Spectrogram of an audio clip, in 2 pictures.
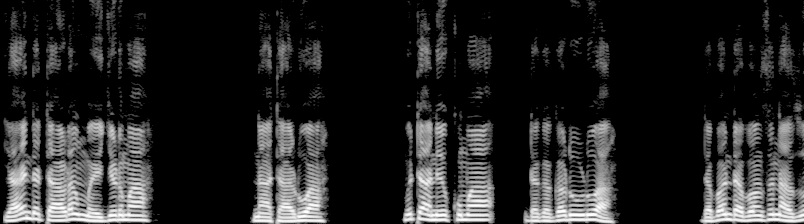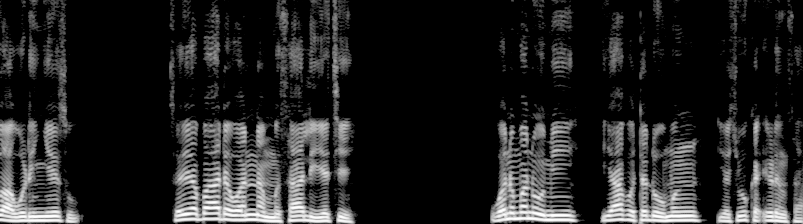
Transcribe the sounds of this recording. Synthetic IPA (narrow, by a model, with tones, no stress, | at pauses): jaː˨jɪ˦nda˨taː˨ɽɔ˦mːa˨jɡʲɪ˦ɽmaː˦ | naː˨taː˨ɽʊ˦waː˦ | mʊ˦taː˨neː˦kʷʊ˦ma˦ | dɐ˨ɡa˨ɡɐ˦ɽuː˦ɽʊ˦waː˨ | dɐ˨bɐ˦ndɐ˨bɐ˦ns̬ʊ˦naː˨zʊ˦waː˨wʊ˦ɽɪ˦ɲjeː˦su˨ʔ | sa˦jːaː˦baː˦da˨wɐ˦nːɐ˨mːɪ˨saː˦liː˨jaː˦t͡ʃeː˦˨ | wɐ˦ni˦mɐ˦noː˨miː˦ | jaː˦ɸɪ˨ta˦doː˨mɪ˦ɲja˨ʃuː˦ka˨ʔɪ˦ɽɪ˨nsa˨ʔ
